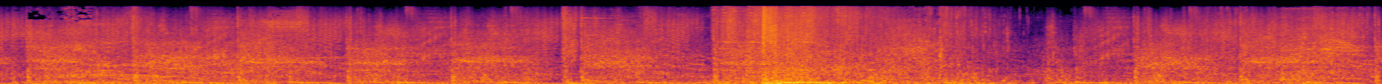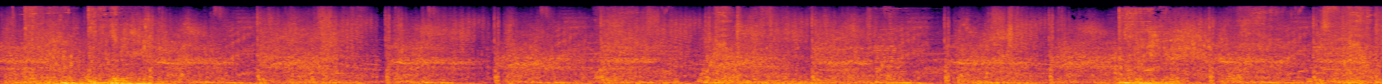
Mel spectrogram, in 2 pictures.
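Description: Game sound effects of spells and hits crackle and thump during a fight.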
